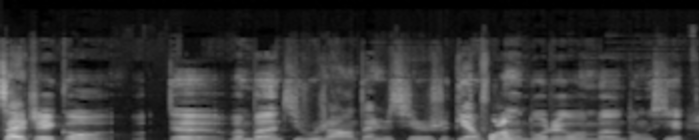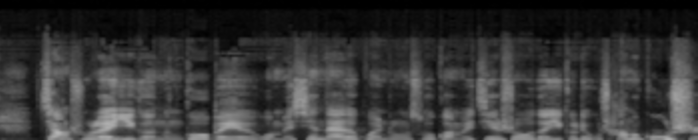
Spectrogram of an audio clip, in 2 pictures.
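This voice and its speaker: With a plain, everyday voice, a woman of fairly low pitch speaks at a moderate pace with lively intonation on a very clean recording with a silent background. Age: young. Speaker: film and media researcher. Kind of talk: casual chat.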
